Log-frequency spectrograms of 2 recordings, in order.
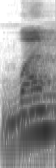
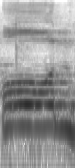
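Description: First: The word begins with a 'w' sound. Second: The word begins with an 'o' vowel sound. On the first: The speaker calls it right. "तिथं उच्चार काय व्हायलाय? वन" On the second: The speaker calls it wrong. "तिथं ओन व्हायलंय का? नाही"

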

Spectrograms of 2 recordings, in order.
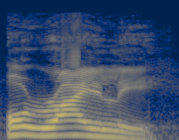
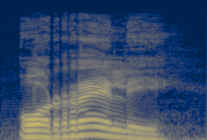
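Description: First: The name has an English pronunciation. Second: The name has a Cuban Spanish pronunciation. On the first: "But it's O'Reilly" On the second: "as the Cubans pronounce it"

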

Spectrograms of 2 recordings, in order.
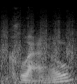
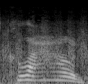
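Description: First: It is asked with a rising pitch. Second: It is exclaimed with a falling pitch. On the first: It is a question. The speaker calls it wrong. "but not a question mark" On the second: It is a statement of surprise. The speaker calls it right. "they had explanation points"

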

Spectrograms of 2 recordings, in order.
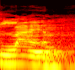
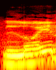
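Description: First: The vowels sound like 'lie-on', 'eye' first. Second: The vowels sound like 'loin', 'oi' first. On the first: The speaker calls it right. "the correct pronunciation is lion" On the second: The speaker calls it wrong. "loin is wrong pronunciation"

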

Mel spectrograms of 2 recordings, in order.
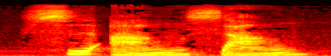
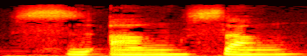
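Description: First: The pitch rises from mid to high. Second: The pitch stays high and level. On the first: "二声" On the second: "一声"

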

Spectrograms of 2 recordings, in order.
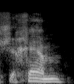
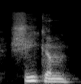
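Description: First: The name has a non-American pronunciation. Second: The name has an American pronunciation.

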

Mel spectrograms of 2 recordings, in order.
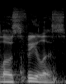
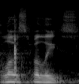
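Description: First: The name is said the way locals pronounce it. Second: The name is said the way it is spelled. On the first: This is how people there actually say it. "They actually pronounce it Los Feliz" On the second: This follows the written form of the name. "but it's spelled like Los Feliz"

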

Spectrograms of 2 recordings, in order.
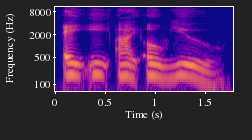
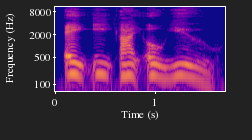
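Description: No difference in how they are said.

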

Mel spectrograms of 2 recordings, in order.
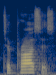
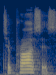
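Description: Both takes have the same delivery.

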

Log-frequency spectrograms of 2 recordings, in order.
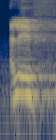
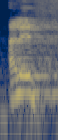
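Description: The two takes are said the same way.

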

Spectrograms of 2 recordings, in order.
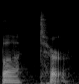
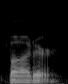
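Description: First: The middle consonant is a clear T sound. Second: The middle consonant is a quick D-like flap. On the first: "if you're a speaker of British English, you will say butter" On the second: "it's just this very brief strike against the roof of your mouth"

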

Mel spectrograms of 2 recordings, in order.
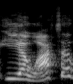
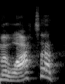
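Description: First: The name sounds like Hiawatha. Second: The name does not sound like Hiawatha. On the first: The speaker calls it wrong. "not Iwata. Like, he's like Hiawatha" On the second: The speaker calls it right. "We all call him Iwata"

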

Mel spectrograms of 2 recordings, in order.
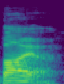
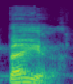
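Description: First: The name is said the European way. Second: The name is said the American way. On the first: "but in Europe, people call the firm Bayer" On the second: "I say Bayer now that I've been in America for a few years"

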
